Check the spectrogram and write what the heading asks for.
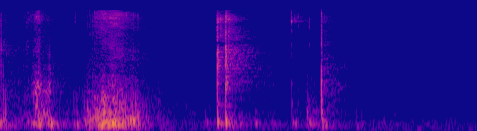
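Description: Handling noise from a leather hobo handbag being shifted and turned in the hands: a rustle about half a second in, then two sharp clicks.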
